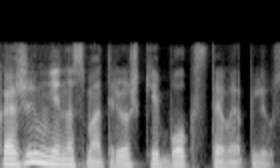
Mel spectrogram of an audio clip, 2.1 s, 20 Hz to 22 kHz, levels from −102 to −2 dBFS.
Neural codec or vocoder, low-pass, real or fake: codec, 16 kHz, 2 kbps, FreqCodec, larger model; 7.2 kHz; fake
